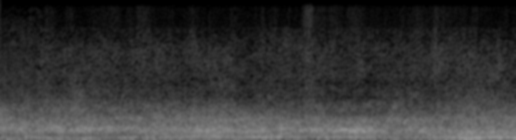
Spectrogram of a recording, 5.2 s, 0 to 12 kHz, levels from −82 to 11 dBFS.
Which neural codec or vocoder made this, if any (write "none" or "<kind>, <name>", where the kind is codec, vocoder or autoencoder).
codec, HILCodec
